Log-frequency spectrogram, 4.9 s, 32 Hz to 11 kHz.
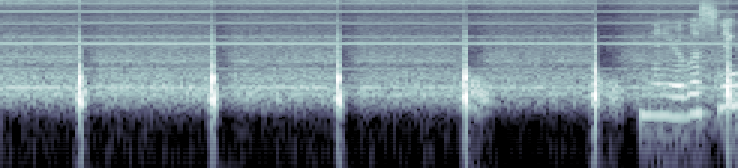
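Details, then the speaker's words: Korotkoff sounds heard through a stethoscope as a blood pressure cuff deflates during a nursing skills demonstration: sharp, regular tapping at about 71 a minute, from first appearance to disappearance. "can pick out the first sound and the second sound so it's when the sound comes on and when the sound actually goes away you're going to be able to hear them pretty closely"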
